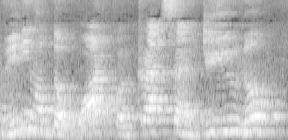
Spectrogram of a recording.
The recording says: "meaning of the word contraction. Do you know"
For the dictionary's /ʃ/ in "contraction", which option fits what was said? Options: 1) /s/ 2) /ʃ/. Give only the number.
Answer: 1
